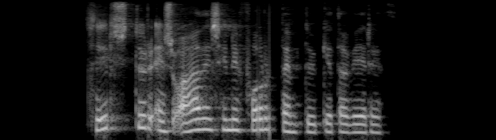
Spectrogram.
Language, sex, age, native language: Icelandic, female, 40-49, Icelandic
